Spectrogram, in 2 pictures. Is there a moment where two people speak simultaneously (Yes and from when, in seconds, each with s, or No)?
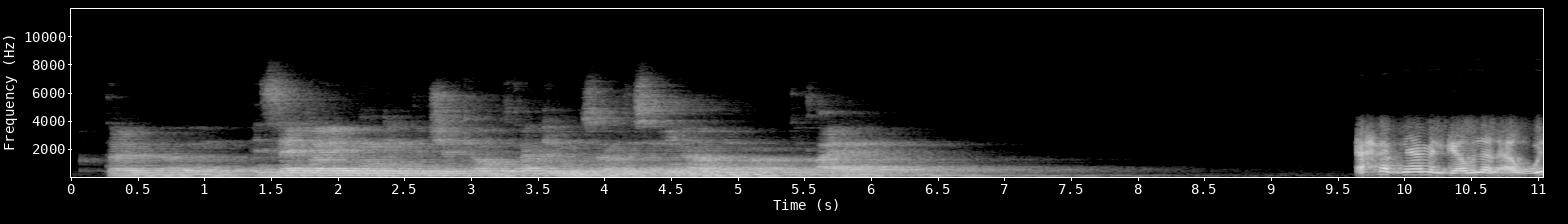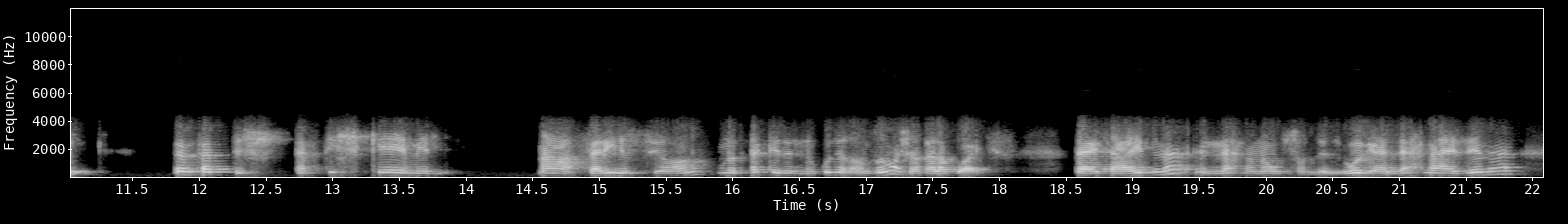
No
